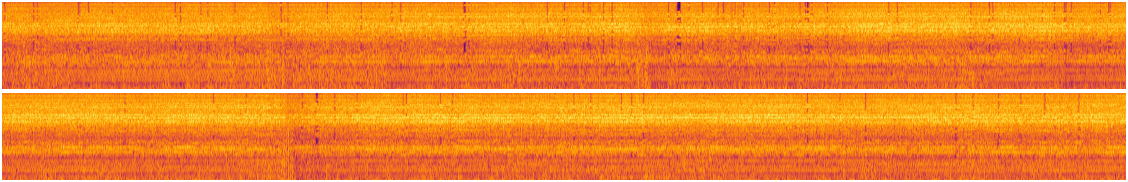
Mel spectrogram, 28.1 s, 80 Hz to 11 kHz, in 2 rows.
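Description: Small 50cc two-stroke pocket-bike engine on a motorized bicycle running under way, holding a steady, unchanging pitch at cruising speed.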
